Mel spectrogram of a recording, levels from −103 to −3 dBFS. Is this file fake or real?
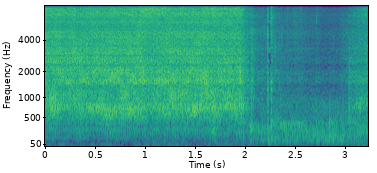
fake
